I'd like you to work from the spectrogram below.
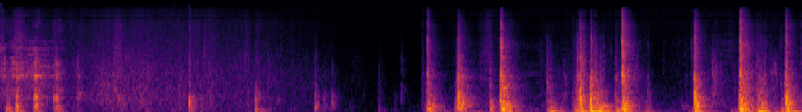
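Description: A locked door in an old house being tried, with soft shuffling at first, then a brief pause, then a dense run of dull thunks and knocks as the door is pushed and shaken.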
